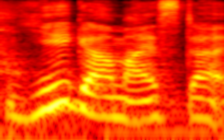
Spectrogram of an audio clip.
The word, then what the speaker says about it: Jägermeister: From shoes to alcohol, this is pronounced Jägermeister in German. Jägermeister. English speakers usually say Jägermeister, which is pretty much the same, just with a pretty thick accent.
